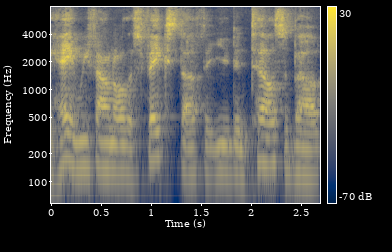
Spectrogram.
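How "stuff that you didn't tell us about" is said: ordinary talk, nothing marked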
